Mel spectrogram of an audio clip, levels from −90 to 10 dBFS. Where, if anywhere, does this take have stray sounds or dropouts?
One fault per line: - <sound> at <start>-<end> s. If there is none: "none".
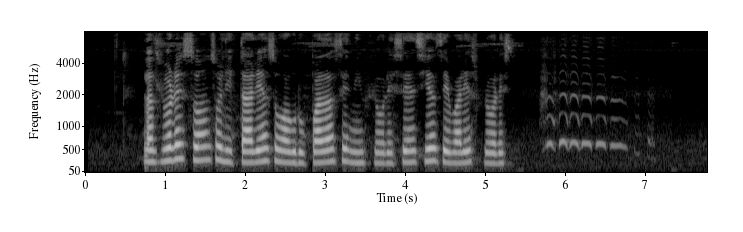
- laugh at 5.7-7.2 s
